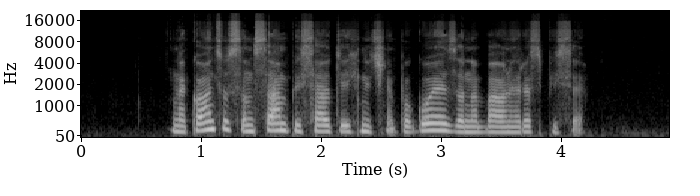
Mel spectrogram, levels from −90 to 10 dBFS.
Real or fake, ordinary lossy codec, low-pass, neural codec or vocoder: real; Opus, 16 kbps; 19.8 kHz; none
